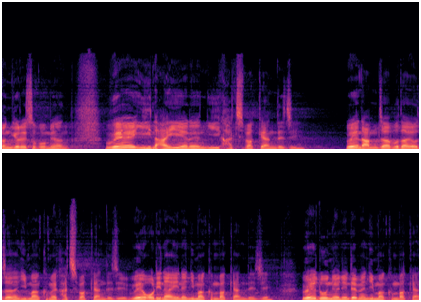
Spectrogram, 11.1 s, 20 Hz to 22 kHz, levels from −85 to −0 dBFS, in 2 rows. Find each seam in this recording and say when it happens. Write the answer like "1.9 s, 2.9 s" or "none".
none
